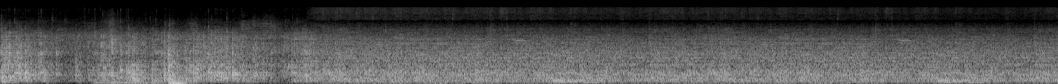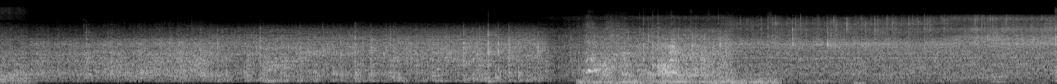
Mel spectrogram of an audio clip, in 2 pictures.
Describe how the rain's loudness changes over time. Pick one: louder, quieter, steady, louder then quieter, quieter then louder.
steady.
